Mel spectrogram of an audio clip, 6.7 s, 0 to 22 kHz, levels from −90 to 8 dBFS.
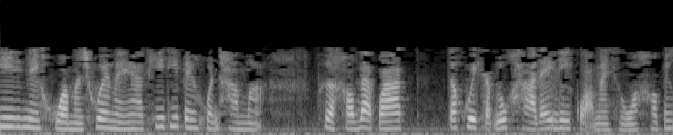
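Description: An encoder starved of bits is the likely culprit throughout the speech, most probably MP3 compression at a very low rate, with heavy damage consistent with something near 16 kbps. To save data it discards the treble outright, leaving nothing above 5 kHz, and drops weak frequency lines that then flicker in and out between frames. The result is a dull, muffled voice carrying a watery, swirling texture, with sibilants turning metallic and chirpy and consonant onsets smeared.

From 2.94 to 3.06 s, and again from 5.51 to 6.05 s, a contact in the signal path makes and breaks repeatedly, the classic loose connector crackle. Each momentary break chops the signal, so these stretches are overlaid with an irregular spray of crackling and scratchy pops. The first burst is a brief rasp of about an eighth of a second, while the second runs roughly half a second and sounds more sustained.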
